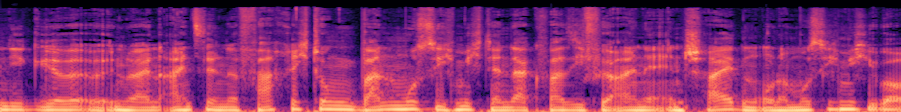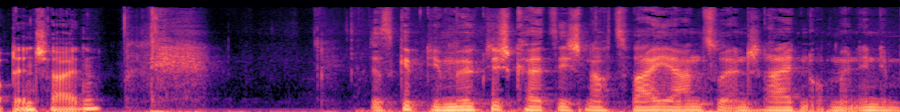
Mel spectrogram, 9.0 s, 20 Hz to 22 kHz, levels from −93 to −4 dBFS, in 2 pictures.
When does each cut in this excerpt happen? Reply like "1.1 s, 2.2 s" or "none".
6.4 s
